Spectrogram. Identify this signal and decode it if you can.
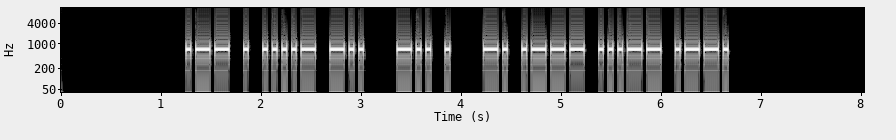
Morse code, heard as a keyed tone, about 25 wpm, 700 Hz. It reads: WE4D DE NJ3P
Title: USA Callsign DE Callsign - 4 Characters - 25wpm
